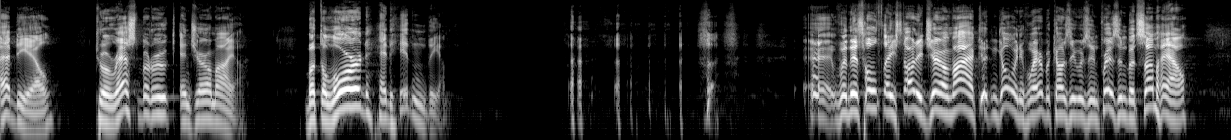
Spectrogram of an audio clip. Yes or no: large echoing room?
yes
